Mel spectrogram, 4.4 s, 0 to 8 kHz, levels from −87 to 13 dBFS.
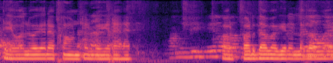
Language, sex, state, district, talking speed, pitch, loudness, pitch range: Hindi, male, Jharkhand, Deoghar, 150 wpm, 145 Hz, -16 LUFS, 140-150 Hz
